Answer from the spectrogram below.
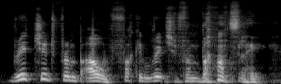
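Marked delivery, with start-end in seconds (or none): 0.1-0.8 higher posh announcing; a touch of posh on the name. Retold or imitated. Review reader naming Richard in a posh voice. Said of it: "This now went posh".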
